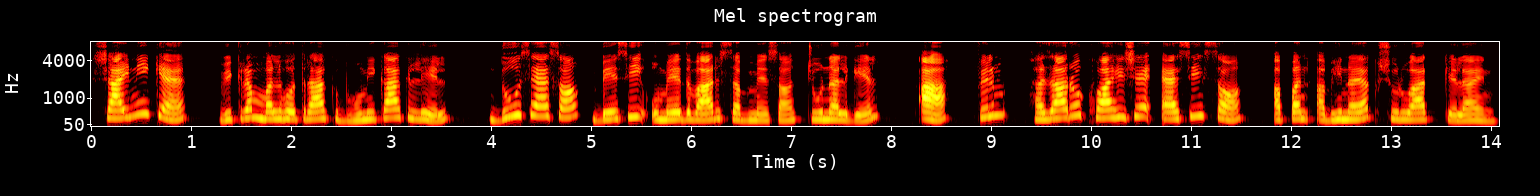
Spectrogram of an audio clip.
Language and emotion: Maithili, neutral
